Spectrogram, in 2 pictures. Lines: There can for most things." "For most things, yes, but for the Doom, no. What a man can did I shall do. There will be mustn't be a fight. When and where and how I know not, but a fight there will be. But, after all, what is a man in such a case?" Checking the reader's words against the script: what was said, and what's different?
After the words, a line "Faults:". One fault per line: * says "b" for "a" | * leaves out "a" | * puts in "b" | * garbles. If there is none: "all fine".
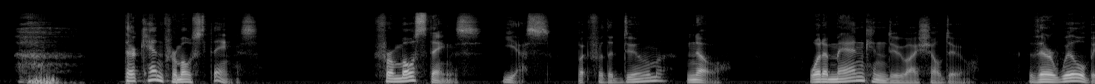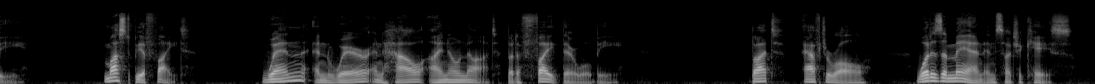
There can for most things." "For most things, yes, but for the Doom, no. What a man can do I shall do. There will be must be a fight. When and where and how I know not, but a fight there will be. But, after all, what is a man in such a case?"
Faults:
* says "do" for "did"
* says "must" for "mustn't"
